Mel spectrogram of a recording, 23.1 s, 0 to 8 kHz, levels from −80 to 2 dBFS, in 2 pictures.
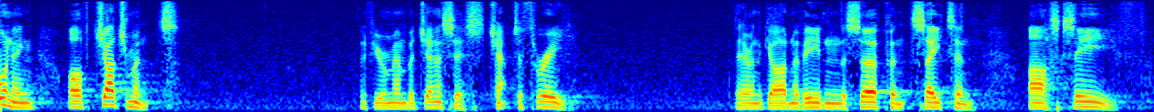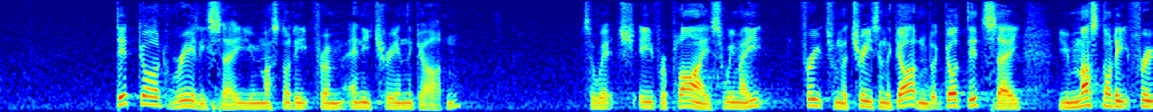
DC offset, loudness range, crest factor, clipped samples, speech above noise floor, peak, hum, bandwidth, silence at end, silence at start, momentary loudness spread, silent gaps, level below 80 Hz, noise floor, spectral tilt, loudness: under 0.1%; 7 LU; 22 dB; under 0.1%; 38 dB; 0 dBFS; none; 8 kHz; 0 s; 0 s; 13 LU; none; -58 dBFS; -58 dBFS; -6 dB/octave; -21 LUFS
